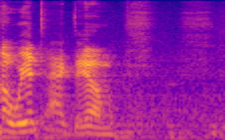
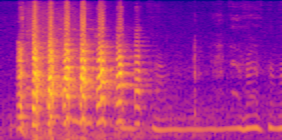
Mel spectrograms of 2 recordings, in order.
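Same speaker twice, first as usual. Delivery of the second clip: loud high laugh; 9 semitones higher, 8 dB louder than usual. Real, not acted. Laughing at character whimpering.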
